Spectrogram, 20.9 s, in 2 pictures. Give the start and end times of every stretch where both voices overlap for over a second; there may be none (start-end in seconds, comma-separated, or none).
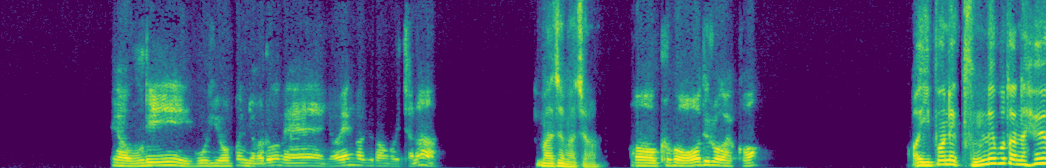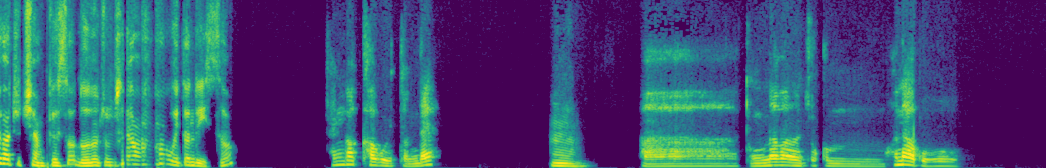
none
